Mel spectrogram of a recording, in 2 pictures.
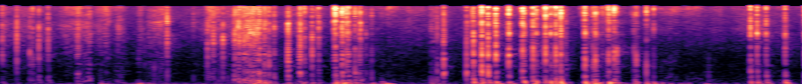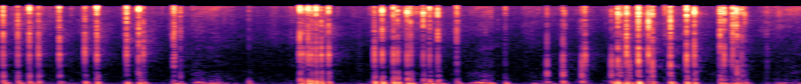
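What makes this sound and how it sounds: An empty, hollow lime green and grey knit textile sneaker is squeezed, then scratched with long nails along its ribbed knit upper. The result is a dense run of dry, rustling scratches and soft crunching bursts with a low, muffled body and short, dead decays.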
